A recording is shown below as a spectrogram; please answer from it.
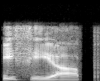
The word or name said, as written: Ethiop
